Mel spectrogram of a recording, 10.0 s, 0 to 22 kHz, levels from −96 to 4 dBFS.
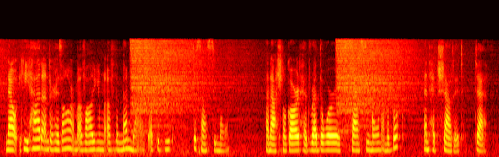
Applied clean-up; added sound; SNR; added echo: none; Hi-hat; 12 dB; none.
